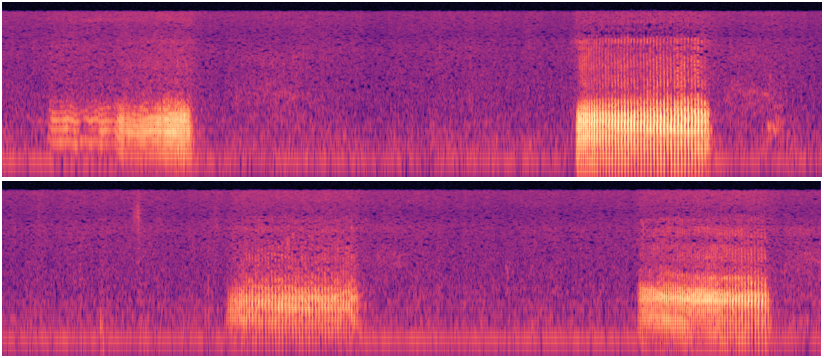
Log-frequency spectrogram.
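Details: French Bulldog asleep on a couch, snoring in a steady series of four raspy, pulsed snores roughly four seconds apart, with quiet breathing between them indoors.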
